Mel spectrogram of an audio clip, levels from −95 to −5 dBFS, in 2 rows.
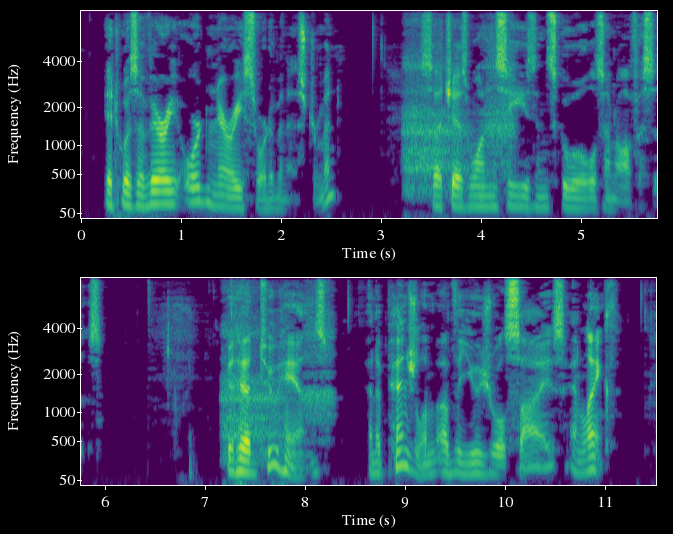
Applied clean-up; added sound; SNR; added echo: classical method Wiener filter.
